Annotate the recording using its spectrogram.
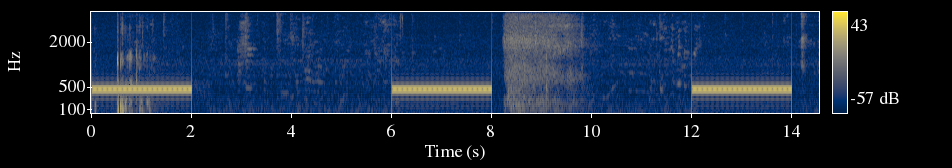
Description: Ringback tone (North America), 440 + 480 Hz.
